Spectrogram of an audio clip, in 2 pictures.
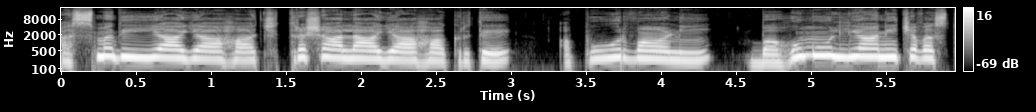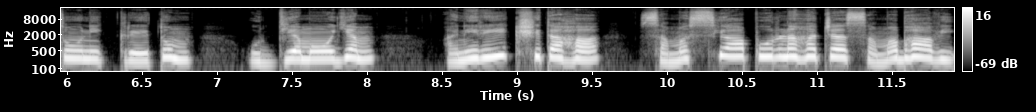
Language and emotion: Sanskrit, fearful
